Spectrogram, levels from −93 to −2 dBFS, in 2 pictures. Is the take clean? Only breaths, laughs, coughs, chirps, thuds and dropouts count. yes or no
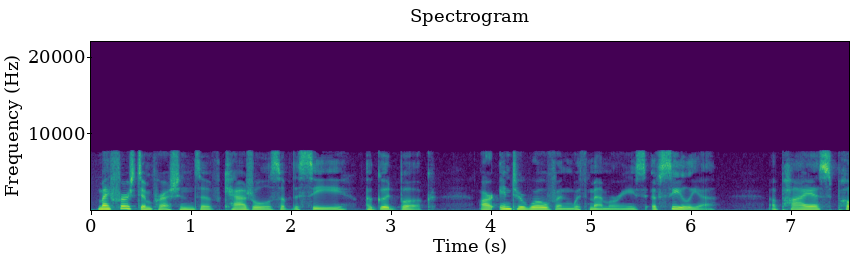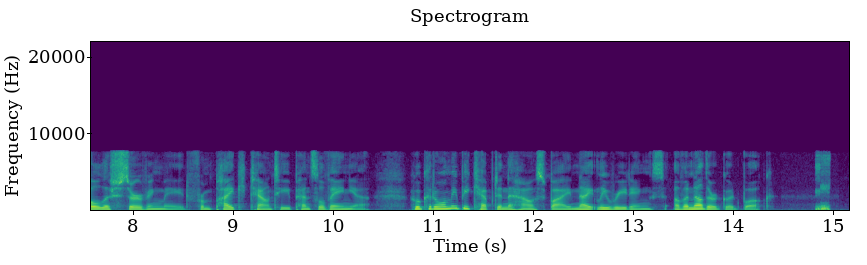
no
